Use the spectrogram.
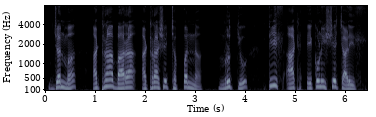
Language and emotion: Marathi, neutral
